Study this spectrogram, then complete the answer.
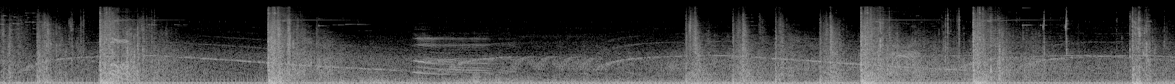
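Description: A police car siren wails up and down.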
